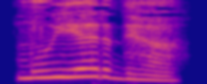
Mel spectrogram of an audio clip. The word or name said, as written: ಮುಯ್ಯರ್ಧ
